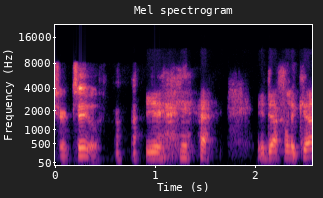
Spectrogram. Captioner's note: laughter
